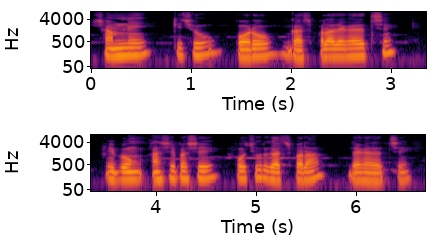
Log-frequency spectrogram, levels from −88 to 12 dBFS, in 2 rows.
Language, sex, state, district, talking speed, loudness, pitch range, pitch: Bengali, male, West Bengal, Cooch Behar, 105 wpm, -18 LUFS, 125-145 Hz, 135 Hz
